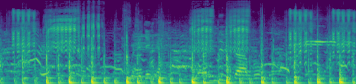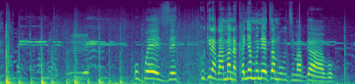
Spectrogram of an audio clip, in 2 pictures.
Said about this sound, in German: Wir stehen am Rande eines Eukalyptuswaldes auf einem Fußballfeld, zwei Tore ohne Netz, struppige Grashalme, im Lehmboden stecken kleine Holzpfähle, an denen je eine Ziege angebunden ist.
